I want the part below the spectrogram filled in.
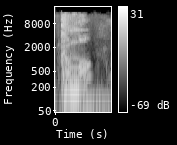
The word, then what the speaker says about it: Coman: Comment? – He went full blooded for that French pronunciation, in fairness to him.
